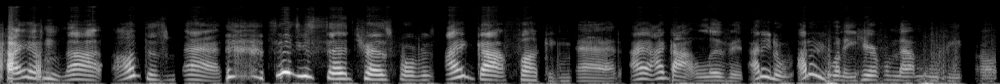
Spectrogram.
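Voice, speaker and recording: A woman's voice: a little high, a little slow, rough recording. A woman livestreaming from home, ranting in casual talk, swearing and speaking straight to her chat. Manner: animated, profane ranting.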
